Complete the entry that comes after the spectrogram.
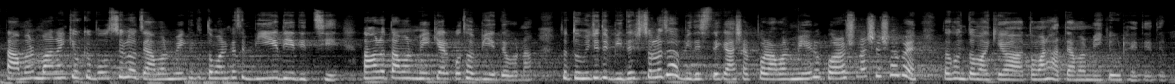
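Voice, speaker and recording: High-pitched young Bangladeshi woman, echoey. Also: fast, a bit bright. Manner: rambling, colloquial, often recounts reported speech. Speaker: guest telling her life story. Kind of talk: personal storytelling in an interview. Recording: echoey reverberant room, music underneath.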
